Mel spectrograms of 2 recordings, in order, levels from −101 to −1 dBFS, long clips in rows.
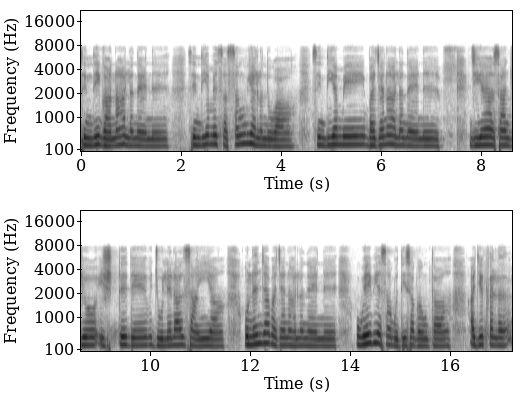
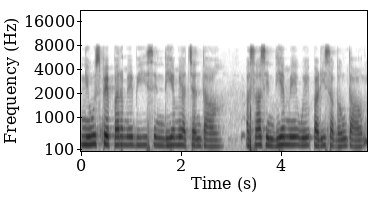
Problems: none marked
